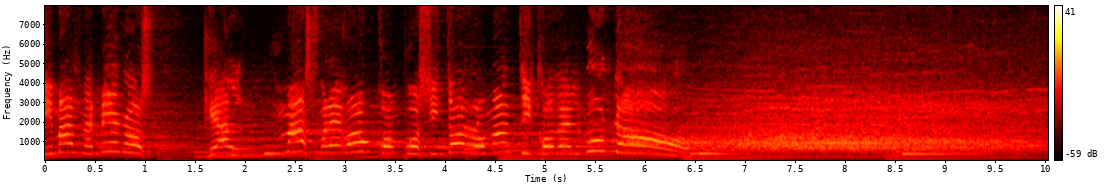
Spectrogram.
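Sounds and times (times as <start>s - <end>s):
speech: 0.0s - 7.2s
audience applause: 6.4s - 10.0s.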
